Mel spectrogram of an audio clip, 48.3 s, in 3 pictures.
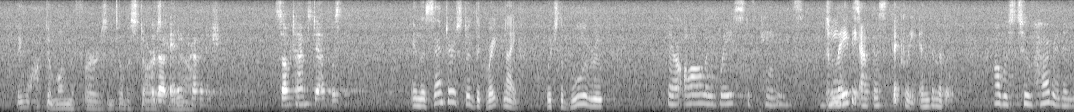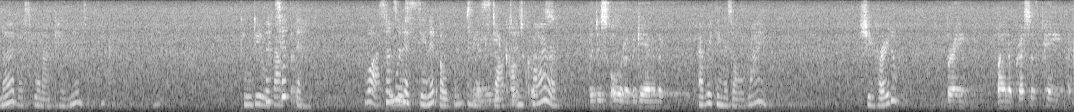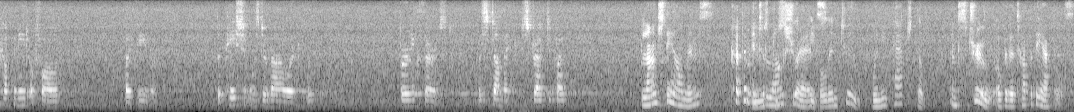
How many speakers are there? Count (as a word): six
